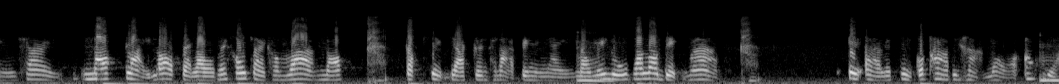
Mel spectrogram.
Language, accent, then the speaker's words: Thai; Bangkok, Thailand; moved away; ก่อนหน้าที่จะย้ายมาอยู่เลยต่างจังหวัดเนี่ยคือเป็นคนกรุงเทพเป็นพื้นเพเป็นคนกรุงเทพเลย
